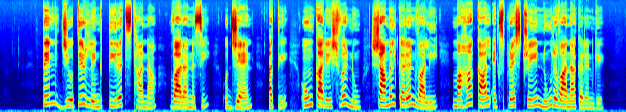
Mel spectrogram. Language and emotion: Punjabi, neutral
